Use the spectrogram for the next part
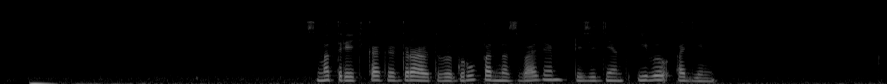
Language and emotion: Russian, neutral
